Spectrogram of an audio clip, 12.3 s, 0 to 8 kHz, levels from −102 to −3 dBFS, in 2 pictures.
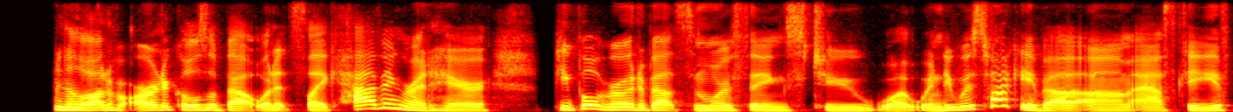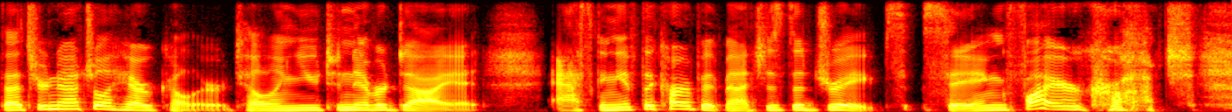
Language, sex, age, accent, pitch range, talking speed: English, female, 20-39, American, 150-190 Hz, 230 wpm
